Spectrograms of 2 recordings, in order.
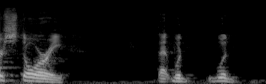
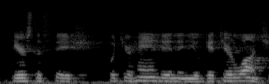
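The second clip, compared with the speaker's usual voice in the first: a softer, sly coaxing voice, lightly voiced; sly father; 9 dB quieter than usual. Cruel father coaxing his child to reach in, softly sly. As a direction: lure the child in quietly, a hint of a trick.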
